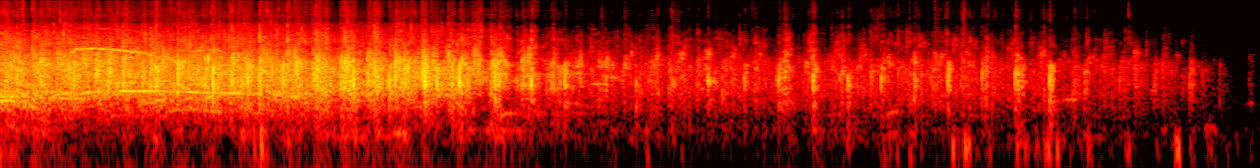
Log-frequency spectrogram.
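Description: Audience applauding, full and dense for about five seconds, then thinning into scattered claps and dying away.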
